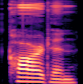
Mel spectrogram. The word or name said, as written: carton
